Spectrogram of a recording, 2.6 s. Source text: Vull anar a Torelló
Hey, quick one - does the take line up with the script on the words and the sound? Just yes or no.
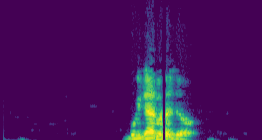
no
